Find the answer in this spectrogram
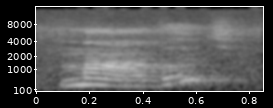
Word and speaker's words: мабуть: Мабуть, але і мабуть. Тобто, є такі слова, де можливий подвійний наголос.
